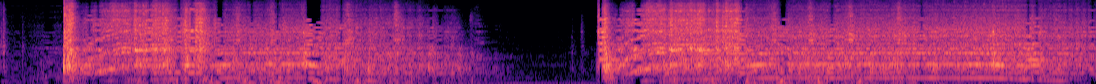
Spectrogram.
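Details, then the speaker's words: Generator with choke on, cranked on electric start after first simple checks: two roughly two-second bursts, the starter spins the engine steadily but it never catches or fires. No-start. "No, it does not. It does not want to start."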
